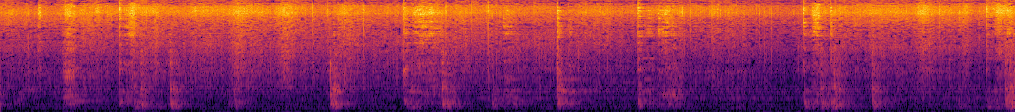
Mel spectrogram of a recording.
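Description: Bharangi greens are stir-fried in a pan, giving a bright continuous sizzle marked by repeated scraping stirs in an uneven rhythm, close and fairly loud, with no talking.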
